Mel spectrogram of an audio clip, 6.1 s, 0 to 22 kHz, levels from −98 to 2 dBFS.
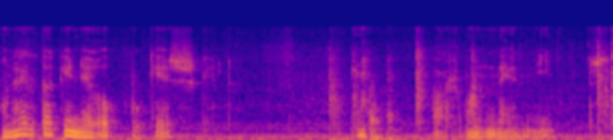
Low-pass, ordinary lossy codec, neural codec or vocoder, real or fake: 9.9 kHz; none; vocoder, 22.05 kHz, 80 mel bands, WaveNeXt; fake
